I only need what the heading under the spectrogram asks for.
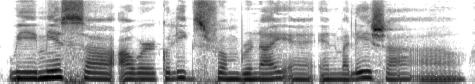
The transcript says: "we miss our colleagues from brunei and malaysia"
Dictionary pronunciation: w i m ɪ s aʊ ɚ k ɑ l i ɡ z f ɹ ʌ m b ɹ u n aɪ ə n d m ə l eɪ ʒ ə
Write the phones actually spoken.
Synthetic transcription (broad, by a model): w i m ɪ s aʊ ɚ k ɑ l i ɡ s f ɹ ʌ m b ɹ u n aɪ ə n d m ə l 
